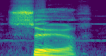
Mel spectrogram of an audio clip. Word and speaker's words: sœur: Ça se prononce sœur. Sœur, ok. Ça s'écrit S-O-E-U-R. S-O-E collé U-R. Ah, répète pour moi. S-O-E collé U-R. – S-E-E collé U-R.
